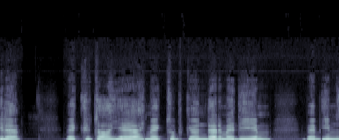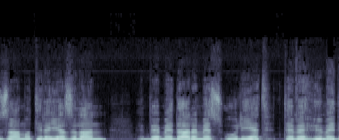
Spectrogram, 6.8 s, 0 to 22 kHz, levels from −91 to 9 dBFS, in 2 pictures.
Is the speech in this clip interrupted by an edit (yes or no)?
yes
